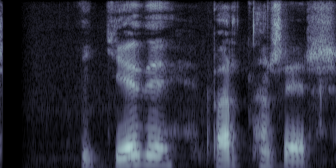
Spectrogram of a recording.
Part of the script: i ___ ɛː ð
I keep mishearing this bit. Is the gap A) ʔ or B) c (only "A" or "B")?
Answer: B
